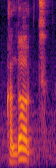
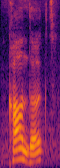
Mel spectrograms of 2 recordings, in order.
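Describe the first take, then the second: First: "Conduct" with a strong second syllable, con-DUCT; verb stress. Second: "Conduct" with a strong first syllable, CON-duct; noun stress. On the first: Teacher defining the verb meaning to lead, "Conduct" stressed on DUCT. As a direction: hit DUCT in "Conduct", first syllable reduced. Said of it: "the verb". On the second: Teacher defining the noun meaning behavior, "Conduct" stressed on CON. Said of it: "the noun". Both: Shown as a demonstration.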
